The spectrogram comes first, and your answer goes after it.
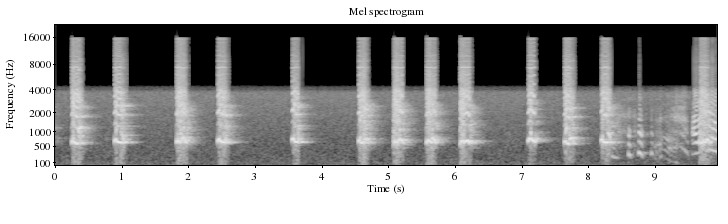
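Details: An angry male Basset Hound gives deep, resonant barks in a loose series, roughly one every half second to second; the owner suspects he wants a cheese cracker treat.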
